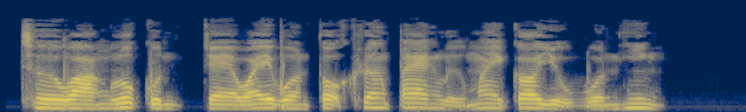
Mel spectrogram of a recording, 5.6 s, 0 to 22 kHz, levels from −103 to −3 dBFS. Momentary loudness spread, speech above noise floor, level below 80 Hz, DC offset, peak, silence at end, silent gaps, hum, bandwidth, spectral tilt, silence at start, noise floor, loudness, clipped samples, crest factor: 8 LU; 60 dB; -62 dBFS; under 0.1%; -2 dBFS; 0.65 s; none; none; 11 kHz; -5.5 dB/octave; 0.15 s; -80 dBFS; -20 LUFS; under 0.1%; 18 dB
